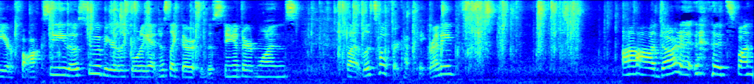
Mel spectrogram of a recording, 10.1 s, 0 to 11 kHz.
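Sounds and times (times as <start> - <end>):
plastic foil bag crinkling: 0.0 - 9.2.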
